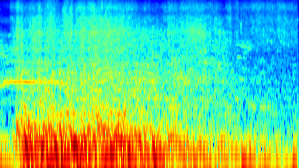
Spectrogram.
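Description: Ship cannons fire a broadside in Assassin's Creed III, a loud, deep booming blast that rolls and rumbles away, with voices in the mix.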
